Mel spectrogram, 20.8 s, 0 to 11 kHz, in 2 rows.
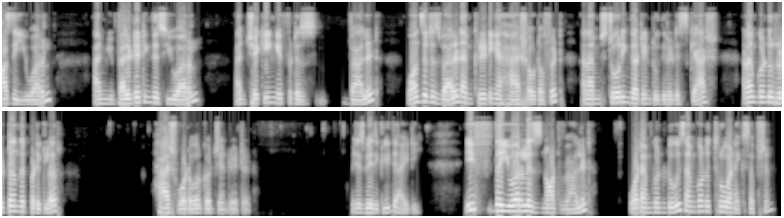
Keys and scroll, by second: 1.4 Return.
